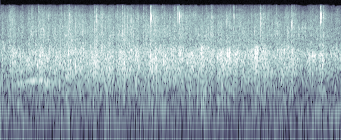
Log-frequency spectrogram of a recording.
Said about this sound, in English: Well, thank you for your service. So um, last year, thank you. You can clap that.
